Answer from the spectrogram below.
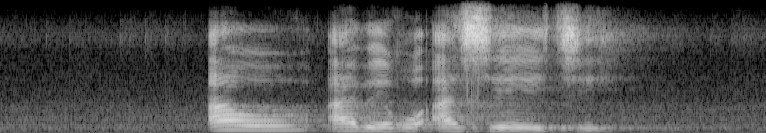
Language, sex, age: Northern Sotho, female, 20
